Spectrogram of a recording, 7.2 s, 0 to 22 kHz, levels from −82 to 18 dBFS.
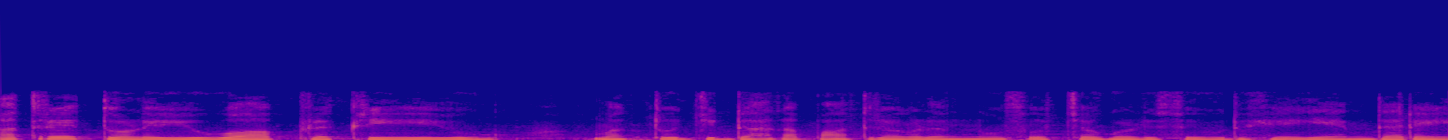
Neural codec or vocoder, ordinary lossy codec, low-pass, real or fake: codec, 16 kHz, 2 kbps, FunCodec, trained on Chinese and English, 25 frames a second; none; none; fake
